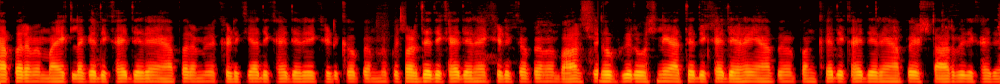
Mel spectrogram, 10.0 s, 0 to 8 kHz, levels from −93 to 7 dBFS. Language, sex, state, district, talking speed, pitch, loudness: Hindi, male, Maharashtra, Aurangabad, 325 wpm, 110 Hz, -35 LUFS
